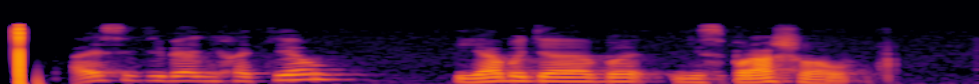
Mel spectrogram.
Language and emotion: Russian, neutral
